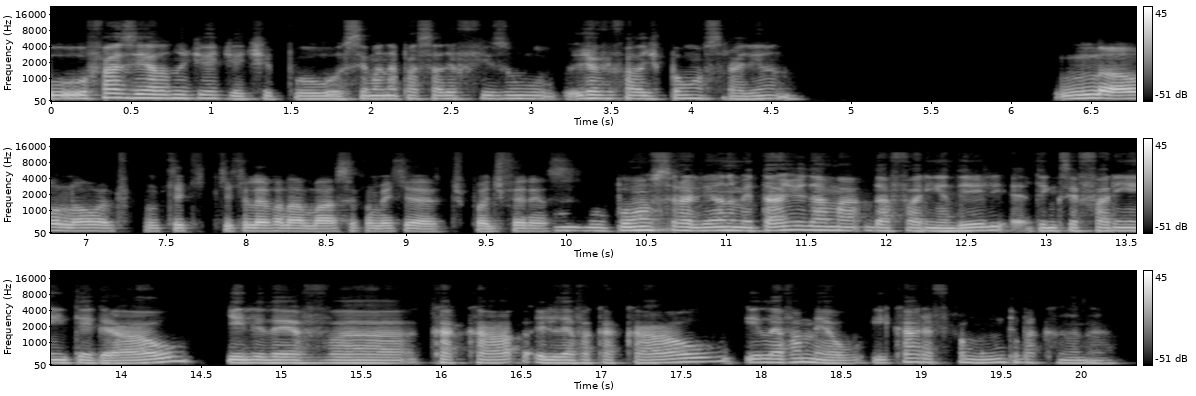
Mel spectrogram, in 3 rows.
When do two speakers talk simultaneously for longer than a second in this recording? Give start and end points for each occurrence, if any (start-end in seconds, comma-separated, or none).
none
